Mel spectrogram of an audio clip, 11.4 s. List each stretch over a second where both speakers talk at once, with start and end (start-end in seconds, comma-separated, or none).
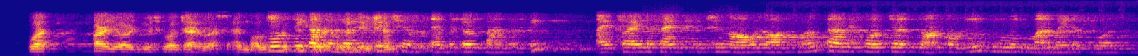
2.6-4.0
